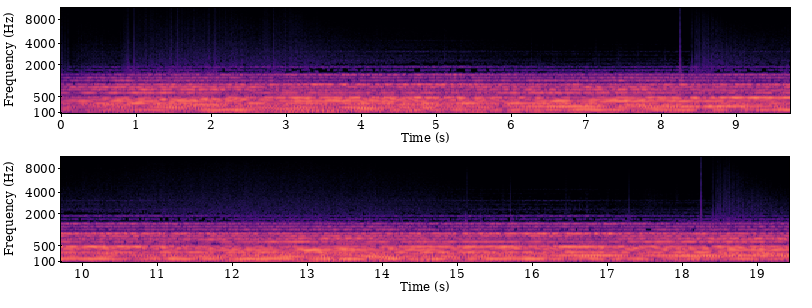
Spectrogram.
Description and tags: One in a series of strange ambient drones and glitches that once upon a time was a Rhodes piano.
